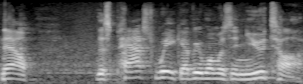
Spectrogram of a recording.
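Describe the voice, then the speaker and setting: Loud and high-pitched, a man speaks with fairly even intonation over noticeable background noise. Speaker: real estate investing coach. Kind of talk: presentation.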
